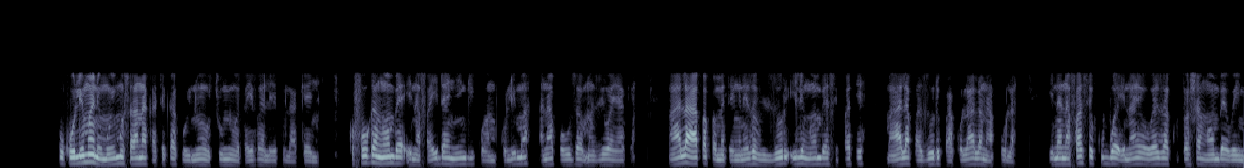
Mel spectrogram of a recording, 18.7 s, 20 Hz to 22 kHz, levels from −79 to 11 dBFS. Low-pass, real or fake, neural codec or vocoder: 3.6 kHz; real; none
